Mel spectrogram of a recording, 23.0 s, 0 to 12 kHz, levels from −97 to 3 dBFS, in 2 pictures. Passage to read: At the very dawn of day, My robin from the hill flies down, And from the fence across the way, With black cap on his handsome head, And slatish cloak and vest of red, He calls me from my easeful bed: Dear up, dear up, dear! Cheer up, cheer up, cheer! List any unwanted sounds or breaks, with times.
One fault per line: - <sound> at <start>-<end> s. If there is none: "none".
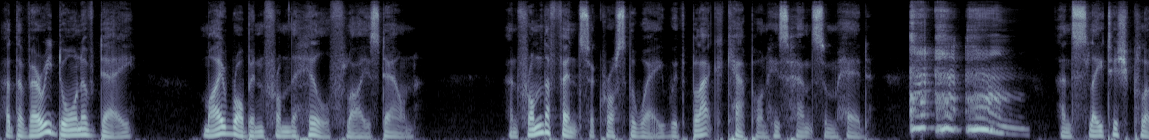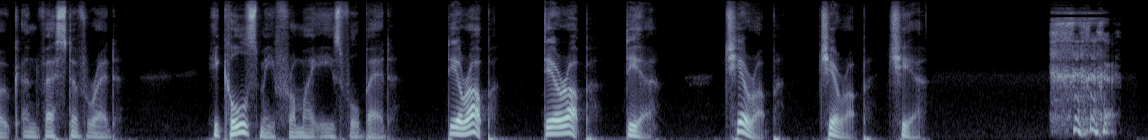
- throat clearing at 9.1-10.3 s
- laugh at 22.0-22.7 s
